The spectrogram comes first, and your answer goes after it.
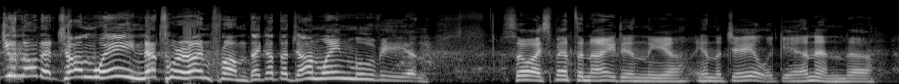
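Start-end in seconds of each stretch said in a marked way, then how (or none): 0.0-4.1 cheap fake Mexican accent, much higher, louder, faster. Retelling what he said before a night in jail, in a cheap Mexican accent. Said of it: "I go into this cheap Mexican accent".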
